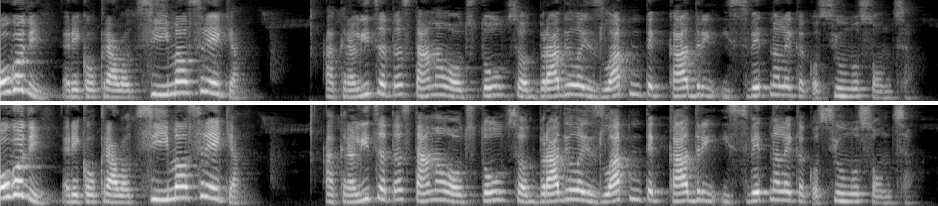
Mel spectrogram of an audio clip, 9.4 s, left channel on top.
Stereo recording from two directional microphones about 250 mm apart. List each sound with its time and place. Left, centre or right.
0.0 s speech: centre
